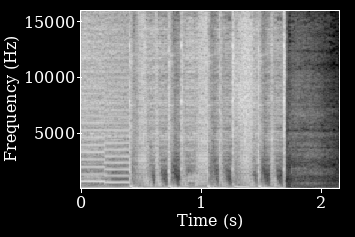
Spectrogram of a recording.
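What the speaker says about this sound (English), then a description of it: "This citrus bass, I made it in citrus." Synth bass patch made in the Citrus synthesizer, loud rhythmic wobbling bass stabs with pitch-dropping hits in a short electronic drop that cuts off abruptly near the end.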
